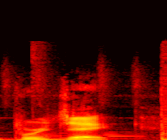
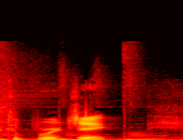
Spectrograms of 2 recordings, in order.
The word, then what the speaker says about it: project: Et avant d'aller, bonus ma bano, c'est que nous avons stress là sous non, il est tombé sous première syllabe là, pour première syllabe là. Alors que sous un verbe là, il est tombé sous deuxième syllabe là. Project, nous avons project, nous avons pra plus long, nous dit project. Et deuxième là, nous dit project. Nous avons que jack plus long.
